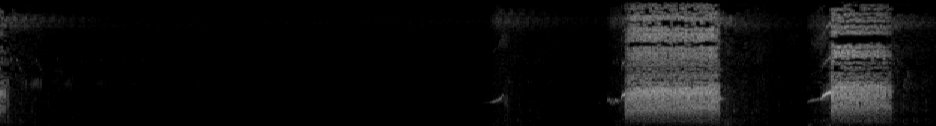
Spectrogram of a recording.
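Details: On the nest, a female white-tailed kite makes a faint short whistle, then two loud rasping screams about two seconds apart, each lasting roughly a second and led by a quick upslurred note.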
